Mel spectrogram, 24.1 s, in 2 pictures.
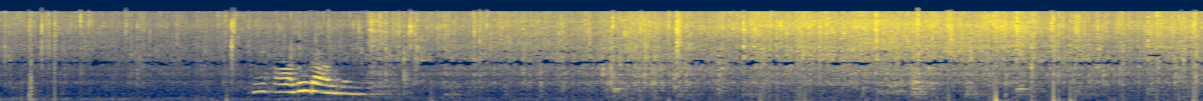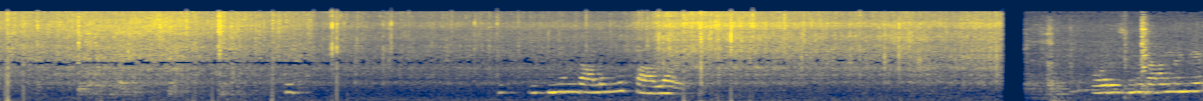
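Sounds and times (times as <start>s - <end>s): vegetables sizzling in oil: 0.0s - 24.0s
steel spatula clicking and scraping: 3.7s - 14.9s.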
